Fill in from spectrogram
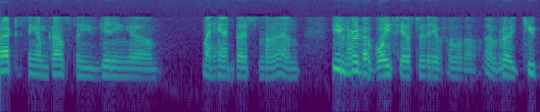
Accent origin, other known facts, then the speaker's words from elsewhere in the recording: Denver, Colorado, United States; Yeah, I actually grew up in Denver.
